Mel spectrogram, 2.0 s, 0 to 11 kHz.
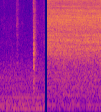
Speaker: now that there's no cars here and uh my pumps aren't going you can hear a hissing sound since the hissing sound is at 60 PSI you know a soap spray won't find the the bubbles coming up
